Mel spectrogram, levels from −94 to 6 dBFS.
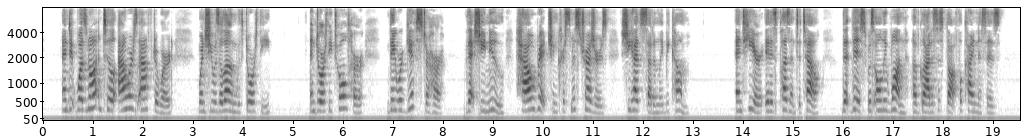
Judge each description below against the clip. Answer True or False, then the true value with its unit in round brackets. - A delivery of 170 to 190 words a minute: False (155 wpm)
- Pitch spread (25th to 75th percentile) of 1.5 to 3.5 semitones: True (3.1 semitones)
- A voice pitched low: False (260 Hz)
